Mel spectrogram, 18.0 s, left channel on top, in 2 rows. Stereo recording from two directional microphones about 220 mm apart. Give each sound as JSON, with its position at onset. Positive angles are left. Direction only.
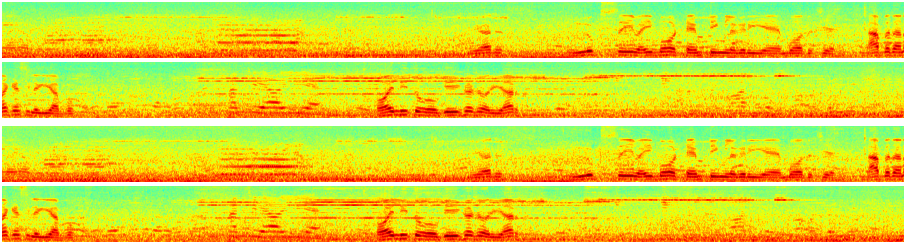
{"t": 6.1, "sound": "speech", "side_deg": 0}
{"t": 11.6, "sound": "speech", "side_deg": 0}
